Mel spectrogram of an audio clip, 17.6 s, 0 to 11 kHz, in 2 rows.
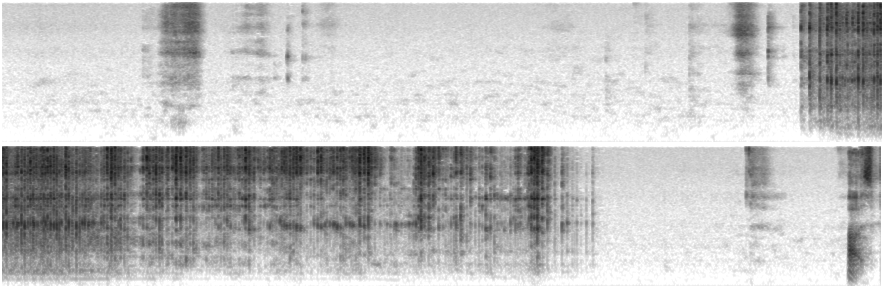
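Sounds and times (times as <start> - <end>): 
die rattling in a cup: 8.0 - 14.8
speech: 17.3 - 17.5.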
